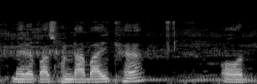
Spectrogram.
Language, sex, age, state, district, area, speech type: Urdu, male, 18-30, Bihar, Khagaria, rural, spontaneous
